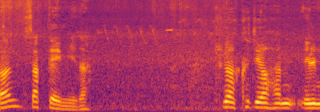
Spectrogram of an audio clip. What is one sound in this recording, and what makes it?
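Dry leaves and twigs rustle as a branch is pushed aside.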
